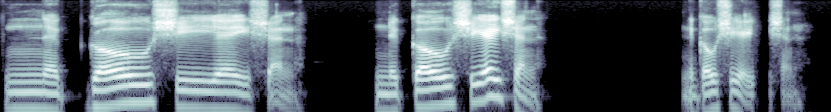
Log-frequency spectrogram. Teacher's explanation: my stress is in the second to the last syllable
